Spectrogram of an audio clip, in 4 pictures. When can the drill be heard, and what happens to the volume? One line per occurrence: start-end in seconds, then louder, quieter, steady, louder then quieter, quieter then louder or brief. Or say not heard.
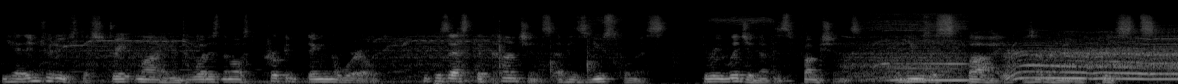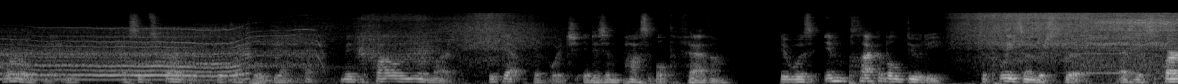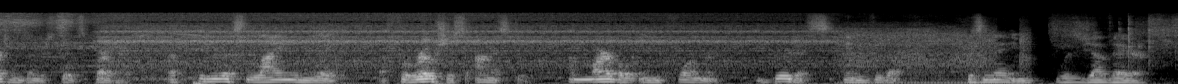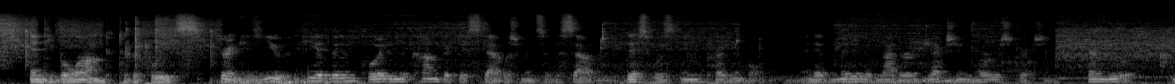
0.0-16.2 louder
22.4-27.1 steady.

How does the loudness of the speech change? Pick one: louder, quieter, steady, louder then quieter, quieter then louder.
louder then quieter.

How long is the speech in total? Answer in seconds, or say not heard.
47 s.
